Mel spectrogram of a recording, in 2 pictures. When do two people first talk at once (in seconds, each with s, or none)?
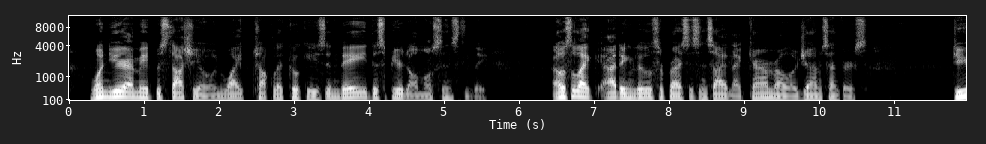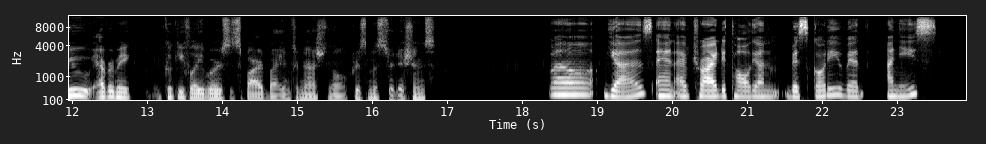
none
